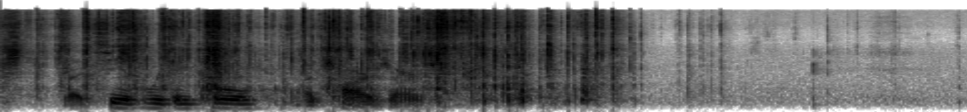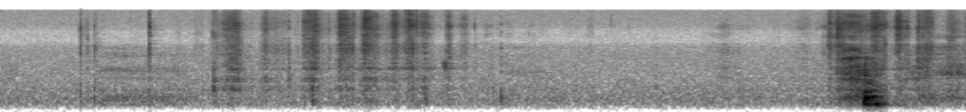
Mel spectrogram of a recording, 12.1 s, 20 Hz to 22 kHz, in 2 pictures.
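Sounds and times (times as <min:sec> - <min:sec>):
foil wrapper crinkling: 0:00.0 - 0:04.6.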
